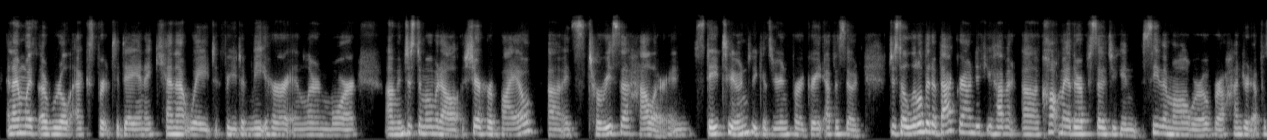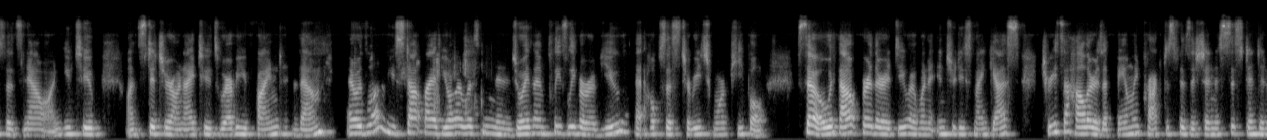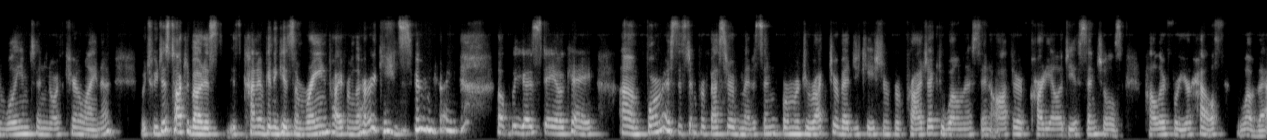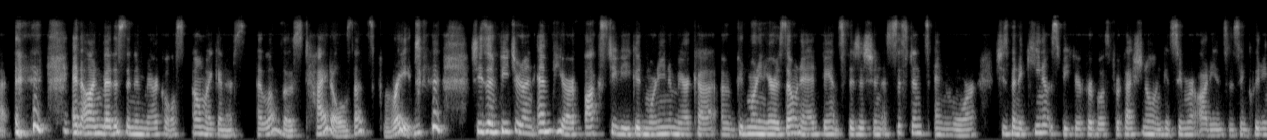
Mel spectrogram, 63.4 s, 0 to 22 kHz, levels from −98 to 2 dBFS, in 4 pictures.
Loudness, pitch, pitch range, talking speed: -28 LUFS, 180 Hz, 170-200 Hz, 205 wpm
